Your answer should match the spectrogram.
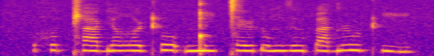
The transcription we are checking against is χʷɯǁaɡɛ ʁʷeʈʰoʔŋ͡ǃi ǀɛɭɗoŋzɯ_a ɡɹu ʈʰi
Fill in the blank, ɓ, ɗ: ɓ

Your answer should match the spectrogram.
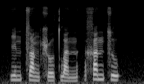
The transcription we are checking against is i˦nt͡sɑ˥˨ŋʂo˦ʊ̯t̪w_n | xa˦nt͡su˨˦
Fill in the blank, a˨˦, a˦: a˨˦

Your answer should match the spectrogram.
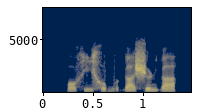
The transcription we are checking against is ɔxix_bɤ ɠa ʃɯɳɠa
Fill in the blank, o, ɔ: o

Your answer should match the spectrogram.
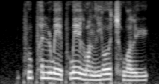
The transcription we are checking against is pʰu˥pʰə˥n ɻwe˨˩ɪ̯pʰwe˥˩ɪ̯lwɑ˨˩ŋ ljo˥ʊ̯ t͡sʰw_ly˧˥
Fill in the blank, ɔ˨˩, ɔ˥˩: ɔ˨˩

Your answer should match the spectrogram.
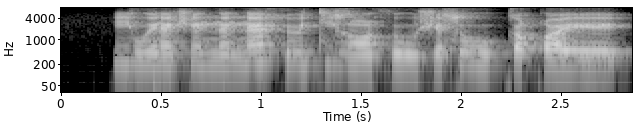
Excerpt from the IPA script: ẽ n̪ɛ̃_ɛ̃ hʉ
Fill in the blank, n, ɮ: n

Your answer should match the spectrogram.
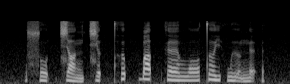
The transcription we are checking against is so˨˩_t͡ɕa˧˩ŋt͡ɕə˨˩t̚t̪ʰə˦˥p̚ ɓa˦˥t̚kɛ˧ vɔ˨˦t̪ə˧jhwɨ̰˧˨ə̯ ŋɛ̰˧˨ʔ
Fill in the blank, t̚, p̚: t̚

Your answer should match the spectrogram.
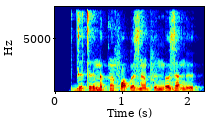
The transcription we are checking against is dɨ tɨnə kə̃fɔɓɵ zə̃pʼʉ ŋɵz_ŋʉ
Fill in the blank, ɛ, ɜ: ɜ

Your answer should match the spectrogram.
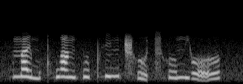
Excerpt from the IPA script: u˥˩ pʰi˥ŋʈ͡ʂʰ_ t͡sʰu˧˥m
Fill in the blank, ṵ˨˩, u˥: ṵ˨˩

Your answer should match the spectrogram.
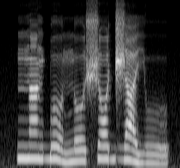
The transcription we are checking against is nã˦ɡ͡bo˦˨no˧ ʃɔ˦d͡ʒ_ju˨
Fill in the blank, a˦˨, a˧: a˦˨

